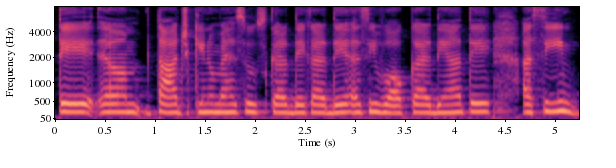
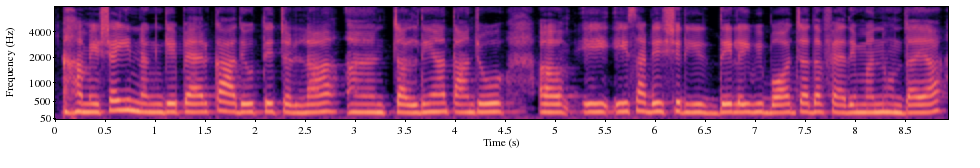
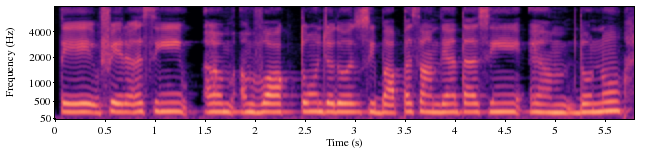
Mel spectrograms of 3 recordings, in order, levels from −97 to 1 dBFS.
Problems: none marked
